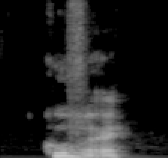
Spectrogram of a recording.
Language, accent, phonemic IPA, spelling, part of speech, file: French, Canada, /ku.vʁɛ/, couvrait, verb, LL-Q150 (fra)-couvrait.wav
- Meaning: third-person singular imperfect indicative of couvrir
